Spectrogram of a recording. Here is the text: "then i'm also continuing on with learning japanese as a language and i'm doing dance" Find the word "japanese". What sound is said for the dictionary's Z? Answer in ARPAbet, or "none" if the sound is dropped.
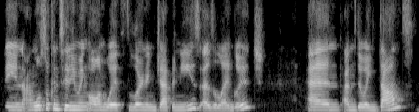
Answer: Z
